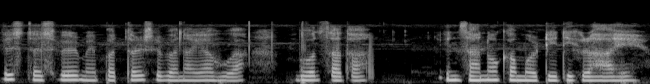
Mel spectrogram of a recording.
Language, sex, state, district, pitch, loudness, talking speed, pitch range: Hindi, female, Arunachal Pradesh, Longding, 190 Hz, -20 LUFS, 140 wpm, 185-205 Hz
